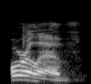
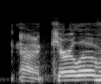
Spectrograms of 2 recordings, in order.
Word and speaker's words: Korolev: It was Korolev. Not the Koral. I think you said Kirilev or something like that. It's only they put an extra I in there.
